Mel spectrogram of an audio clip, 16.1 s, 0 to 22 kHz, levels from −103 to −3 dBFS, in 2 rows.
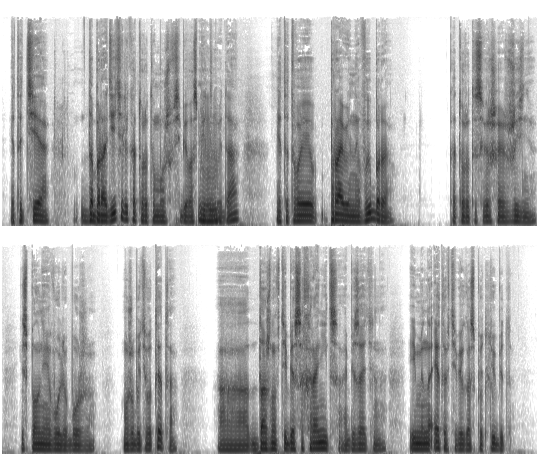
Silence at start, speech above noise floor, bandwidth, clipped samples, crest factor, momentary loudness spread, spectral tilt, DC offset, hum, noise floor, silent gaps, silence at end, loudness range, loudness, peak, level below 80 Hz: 0.15 s; 50 dB; 16.5 kHz; under 0.1%; 16 dB; 12 LU; -5 dB/octave; under 0.1%; none; -71 dBFS; none; 0.5 s; 3 LU; -22 LUFS; -6 dBFS; -40 dBFS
